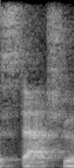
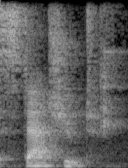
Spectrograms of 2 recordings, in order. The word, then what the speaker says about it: statute: say it wrong so the incorrect is the statue of limitations but it's statute of limitations I only know that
